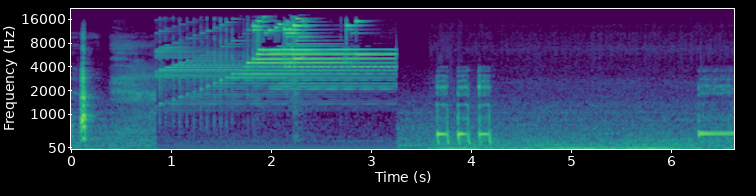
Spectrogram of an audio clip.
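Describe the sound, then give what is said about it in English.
A phone line connects with rising electronic tones, then a few quick beeps followed by a steady ring tone, clear with no talking, as a call is placed to Stephen Miller. “And we should and shall never forget the time when you got Steve on the phone and told him you were calling from Dem Gay Politics and he hung up.”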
